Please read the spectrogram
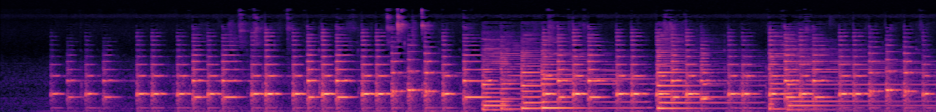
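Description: Upright piano played solo. A quick repeating figure of notes starts about a second in, and a lower left-hand part joins about halfway through, making the playing fuller and a little louder.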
